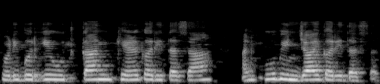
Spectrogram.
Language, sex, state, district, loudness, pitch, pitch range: Konkani, female, Goa, North and South Goa, -17 LUFS, 215 Hz, 205-225 Hz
